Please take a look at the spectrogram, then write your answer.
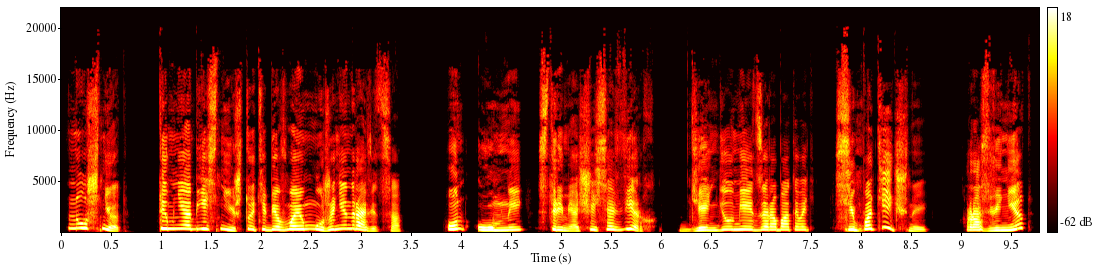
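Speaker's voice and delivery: high-pitched, insistent wife's voice; indignant young wife. Acted. Wife demands rival explain her dislike, high and indignant. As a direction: dig in and argue, pitched high.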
